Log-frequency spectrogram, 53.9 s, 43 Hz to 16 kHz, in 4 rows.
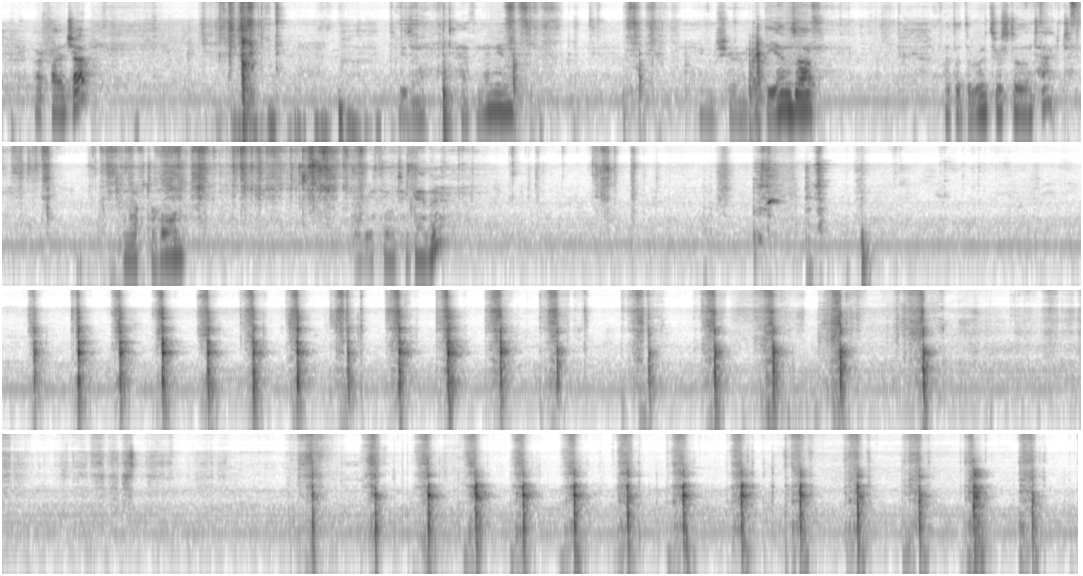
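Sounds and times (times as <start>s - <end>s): knife chopping on cutting board: 2.7s - 3.5s, 6.3s - 6.9s, 27.3s - 34.1s, 34.7s - 38.8s, 44.2s - 53.5s.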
